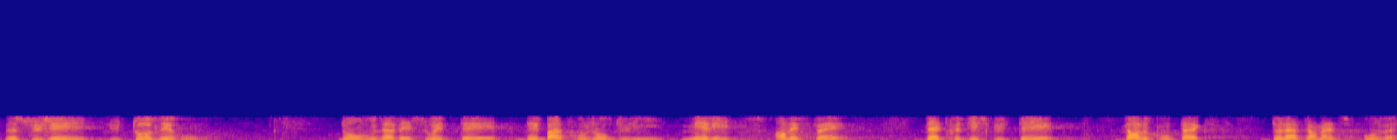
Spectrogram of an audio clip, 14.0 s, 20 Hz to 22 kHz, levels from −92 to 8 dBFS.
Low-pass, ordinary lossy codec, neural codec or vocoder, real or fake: 3.6 kHz; none; vocoder, 22.05 kHz, 80 mel bands, HiFi-GAN; fake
